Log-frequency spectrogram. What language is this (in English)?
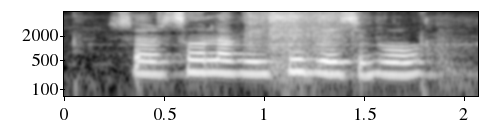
Chhattisgarhi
